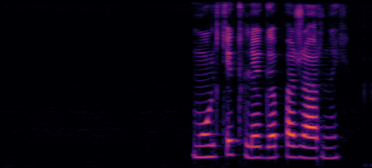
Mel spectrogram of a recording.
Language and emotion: Russian, neutral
